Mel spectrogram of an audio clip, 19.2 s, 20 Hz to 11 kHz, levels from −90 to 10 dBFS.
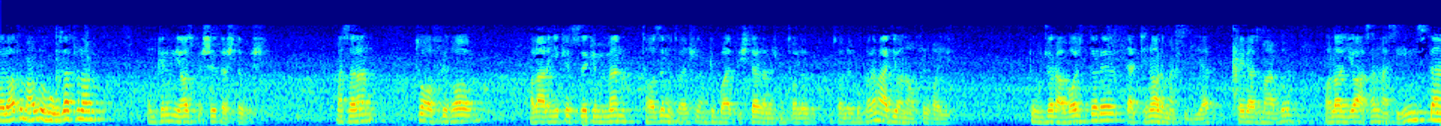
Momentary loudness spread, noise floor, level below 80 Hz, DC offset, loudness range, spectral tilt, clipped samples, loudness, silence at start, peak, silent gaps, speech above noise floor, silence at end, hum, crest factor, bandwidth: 20 LU; -44 dBFS; -64 dBFS; under 0.1%; 5 LU; -11 dB/octave; under 0.1%; -25 LUFS; 0 s; -6 dBFS; none; 20 dB; 0 s; none; 20 dB; 5.8 kHz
